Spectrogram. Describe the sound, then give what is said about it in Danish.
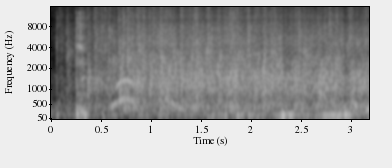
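Audience applause at a live comedy show in Aarhus greets two men arriving as guests. A brief hush gives way to loud, steady clapping with a few cheers mixed in. “Mine damer og herrer, øh, jeg kender ikke deres navne. I skal give en kæmpe stor hånd til to mænd fra Aarhus.”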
